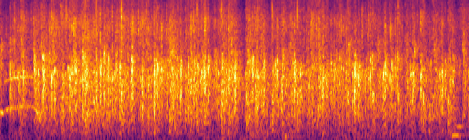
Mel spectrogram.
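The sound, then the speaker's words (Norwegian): Audience applause for an author at a book event: dense, steady clapping held at an even level throughout. “Dere må gi en stor applaus forfatteren Cecilie Winger”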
